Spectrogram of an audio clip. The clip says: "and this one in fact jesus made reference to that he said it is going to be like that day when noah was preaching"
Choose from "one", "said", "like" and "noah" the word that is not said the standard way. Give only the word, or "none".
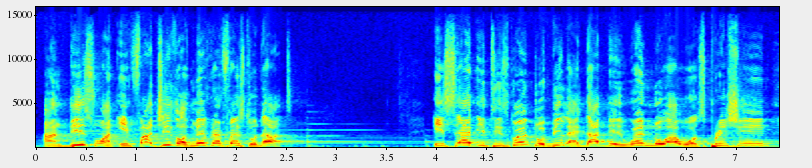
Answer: none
